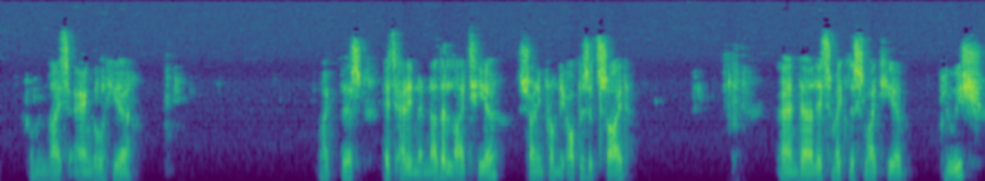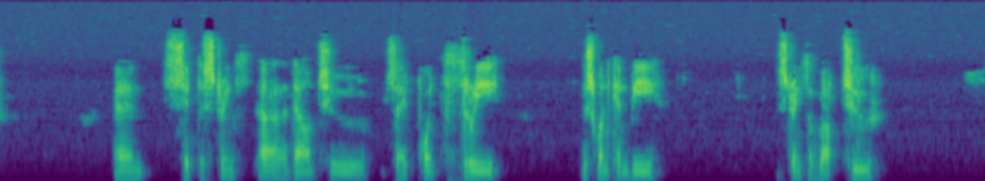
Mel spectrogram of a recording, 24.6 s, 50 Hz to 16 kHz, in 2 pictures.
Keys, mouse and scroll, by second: 0.1 click, 0.5 g, 0.9 click, 2.3-5.7 typing, 2.7 click, 3.4 click, 4.0 click, 4.6 click, 5.5 click, 6.5 click, 6.9 shift+middle click, 7.4 g, 8.1 click, 8.2 r, 8.7 click, 8.9 g, 9.1 click, 9.2 shift+space, 10.7-14.4 drag, 17.3-18.0 typing, 18.2 Return, 19.5 right click, 20.5 click, 22.7 2, 23.1 Return.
